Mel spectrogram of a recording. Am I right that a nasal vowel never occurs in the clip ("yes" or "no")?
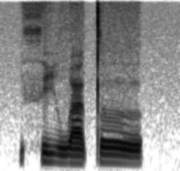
yes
